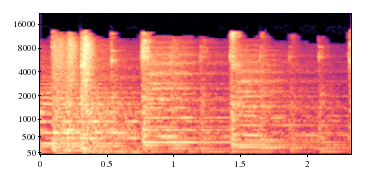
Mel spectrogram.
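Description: Soundtrack music: sustained chords with several sharp struck accents.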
